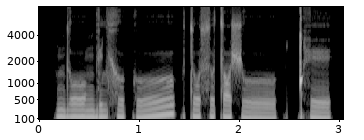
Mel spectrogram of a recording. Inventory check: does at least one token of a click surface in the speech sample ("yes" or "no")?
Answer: yes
